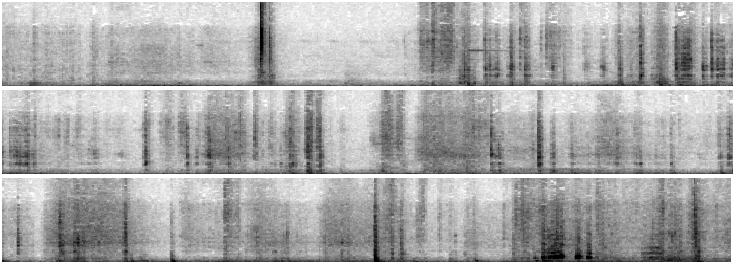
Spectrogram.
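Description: Handling noise of cables and plugs being fitted to the back of a digital TV set-top box: irregular rubbing and rustling against paper and plastic, with a sharp click about two seconds in and a few more clicks later.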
